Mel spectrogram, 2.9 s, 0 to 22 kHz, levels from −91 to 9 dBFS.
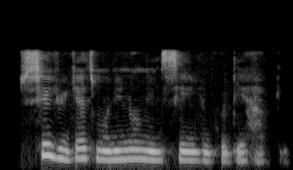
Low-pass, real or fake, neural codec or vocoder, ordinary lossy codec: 7.2 kHz; fake; codec, 16 kHz, 4 kbps, FreqCodec, smaller model; none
